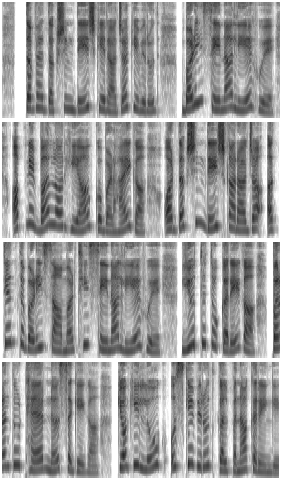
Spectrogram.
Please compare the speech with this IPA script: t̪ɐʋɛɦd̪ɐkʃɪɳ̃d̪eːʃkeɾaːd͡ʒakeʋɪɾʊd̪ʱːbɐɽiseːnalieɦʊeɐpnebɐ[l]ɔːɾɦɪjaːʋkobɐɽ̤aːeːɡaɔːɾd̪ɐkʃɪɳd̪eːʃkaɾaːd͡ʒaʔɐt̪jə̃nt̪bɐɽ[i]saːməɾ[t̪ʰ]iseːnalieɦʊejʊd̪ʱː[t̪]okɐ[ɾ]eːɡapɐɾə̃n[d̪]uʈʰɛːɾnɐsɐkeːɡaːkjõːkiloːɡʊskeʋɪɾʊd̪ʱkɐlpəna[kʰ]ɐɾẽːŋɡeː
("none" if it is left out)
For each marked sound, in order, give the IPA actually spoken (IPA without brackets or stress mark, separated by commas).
l, i, t̪ʰ, t̪, ɾ, t̪, k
